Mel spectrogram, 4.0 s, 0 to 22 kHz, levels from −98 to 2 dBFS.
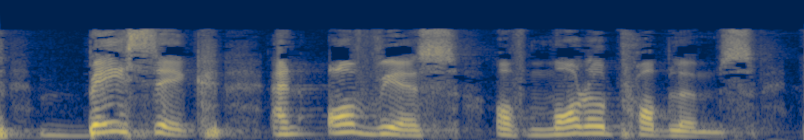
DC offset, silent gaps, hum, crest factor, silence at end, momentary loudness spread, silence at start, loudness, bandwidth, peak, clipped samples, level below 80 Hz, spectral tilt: under 0.1%; none; none; 20 dB; 0.25 s; 12 LU; 0 s; -25 LUFS; 9.6 kHz; -4 dBFS; under 0.1%; -70 dBFS; -4 dB/octave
